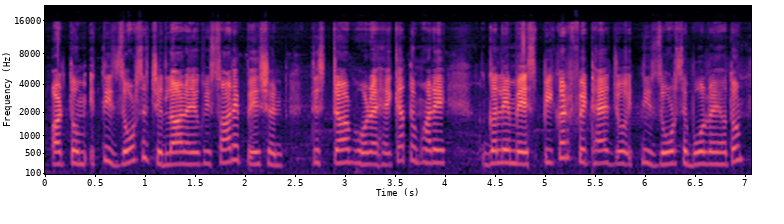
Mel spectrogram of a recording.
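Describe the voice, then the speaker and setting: A woman voicing a sharp-tongued, defiant male hospital doctor who mocks and taunts. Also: very high-pitched, steady tone, a little fast. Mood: mocking defiant. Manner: mocking, sarcastic. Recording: dull lo-fi.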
